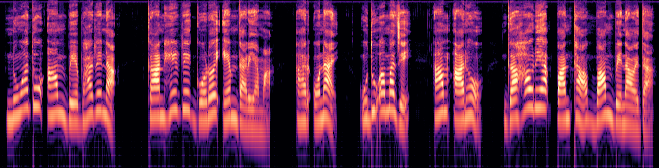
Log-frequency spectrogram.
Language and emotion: Santali, neutral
